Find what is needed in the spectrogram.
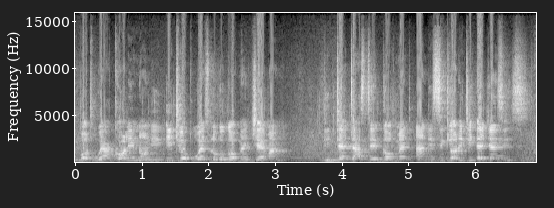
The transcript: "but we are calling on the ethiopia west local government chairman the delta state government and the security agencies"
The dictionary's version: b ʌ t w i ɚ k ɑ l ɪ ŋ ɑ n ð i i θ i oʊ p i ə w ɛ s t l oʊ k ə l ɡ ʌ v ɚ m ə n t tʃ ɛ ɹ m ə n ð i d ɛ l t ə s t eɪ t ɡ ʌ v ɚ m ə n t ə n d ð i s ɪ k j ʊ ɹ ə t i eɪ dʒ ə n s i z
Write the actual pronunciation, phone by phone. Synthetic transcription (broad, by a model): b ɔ t w i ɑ k ɑ l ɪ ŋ ɑ n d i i t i oʊ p w ɛ s t l oʊ k ə l ɡ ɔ v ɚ m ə n t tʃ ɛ m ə n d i d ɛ t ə s t eɪ t ɡ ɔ v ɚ m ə n t ə n d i s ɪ k j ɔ ɹ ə t i eɪ dʒ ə n s i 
